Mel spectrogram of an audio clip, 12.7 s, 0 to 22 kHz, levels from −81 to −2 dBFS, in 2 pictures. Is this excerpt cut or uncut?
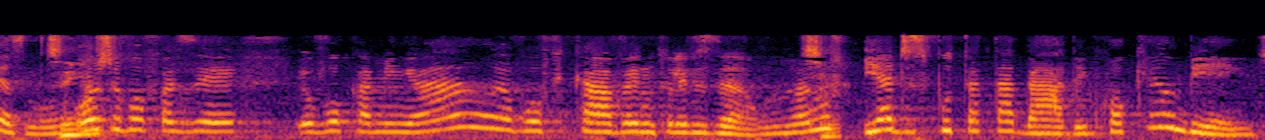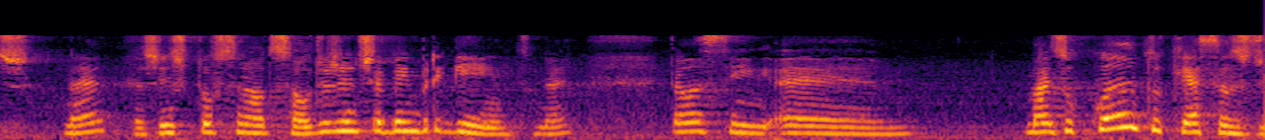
cut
